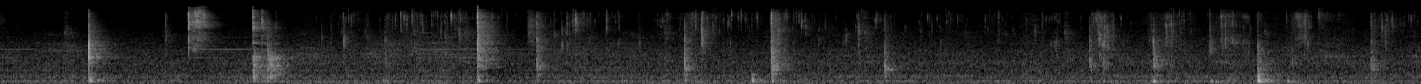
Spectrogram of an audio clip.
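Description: Thick avocado, cream and egg quiche filling being mixed in a bowl: a fork taps and scrapes against the bowl, then the wet mixture squelches as it is worked by hand. Irregular sharp taps come every second or so.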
